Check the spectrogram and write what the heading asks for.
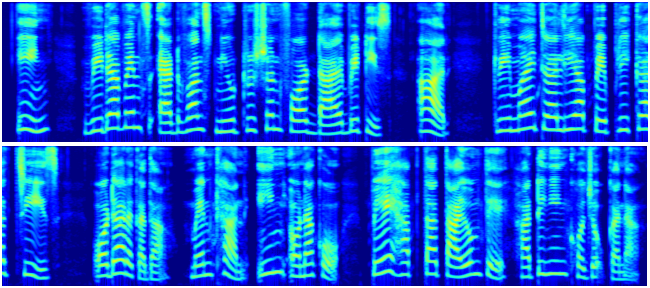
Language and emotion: Santali, neutral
